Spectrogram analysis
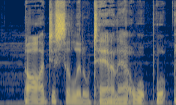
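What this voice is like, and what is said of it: Put-on Australian accent. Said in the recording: “I love the Australian accent.”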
